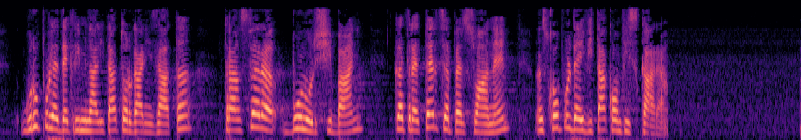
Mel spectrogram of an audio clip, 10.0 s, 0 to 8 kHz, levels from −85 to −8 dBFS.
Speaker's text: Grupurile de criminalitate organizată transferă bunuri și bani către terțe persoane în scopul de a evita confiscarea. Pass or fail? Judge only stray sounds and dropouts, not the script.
pass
